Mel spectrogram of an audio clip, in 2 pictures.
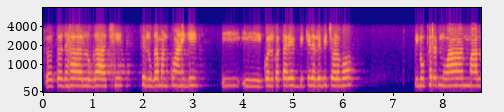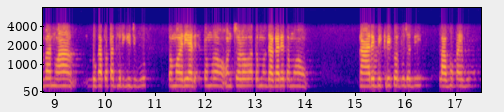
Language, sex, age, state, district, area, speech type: Odia, female, 18-30, Odisha, Sambalpur, rural, conversation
